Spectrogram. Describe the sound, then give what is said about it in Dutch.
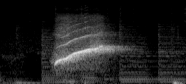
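A person whistles one rising, sliding note lasting about a second, fairly loud, with no talking over it. “Nou, fluit nu maar niet meer.”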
